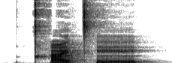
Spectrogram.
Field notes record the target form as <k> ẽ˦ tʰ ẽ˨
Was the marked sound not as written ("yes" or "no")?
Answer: yes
